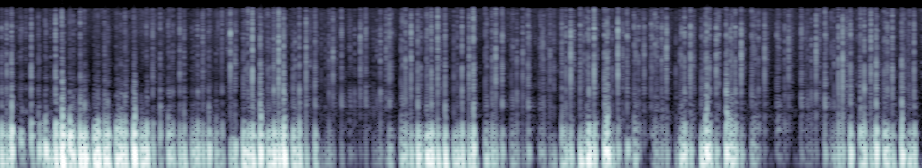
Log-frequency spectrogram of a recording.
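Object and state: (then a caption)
Empty plastic food container. An empty, medium-sized, hollow, transparent rectangular plastic food container with a lid is held in both hands and tapped and scratched with fingertips and nails. Rapid, irregular streams of short, dull, low-pitched taps come in bursts that swell and fade. Each tap is dry and stops almost at once.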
